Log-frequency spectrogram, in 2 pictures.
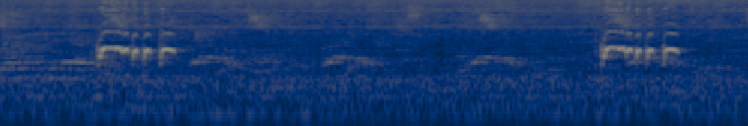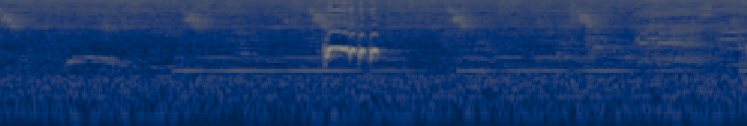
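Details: Local wild zebra doves calling back and forth in forest, used as a trapping lure: three short phrases, each a sharp rising coo dissolving into four or five quick stuttered notes, roughly every three seconds, over faint background chirps and a steady hum.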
